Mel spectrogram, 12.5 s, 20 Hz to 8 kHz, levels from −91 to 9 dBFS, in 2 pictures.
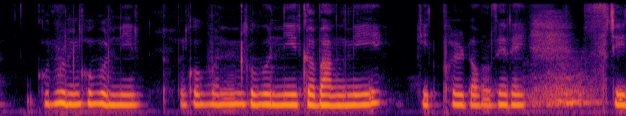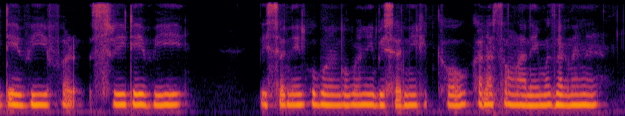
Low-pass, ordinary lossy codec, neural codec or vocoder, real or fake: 7.2 kHz; none; codec, 16 kHz in and 24 kHz out, 2.2 kbps, FireRedTTS-2 codec; fake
